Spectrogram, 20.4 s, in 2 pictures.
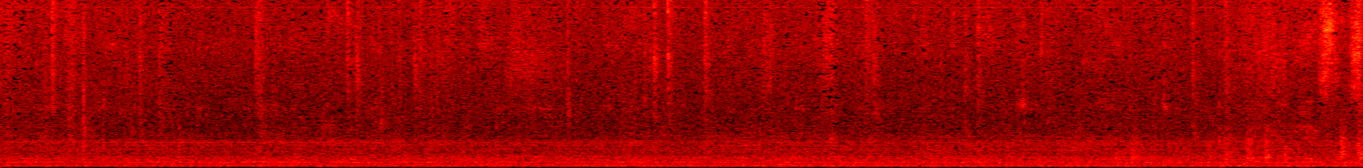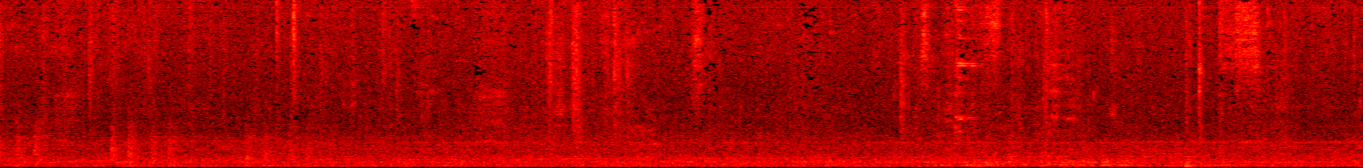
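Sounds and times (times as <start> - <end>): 
train interior ambience: 0.0 - 20.4.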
